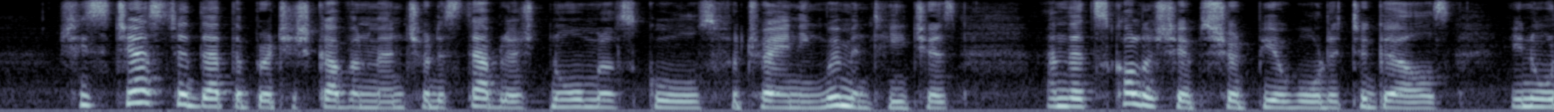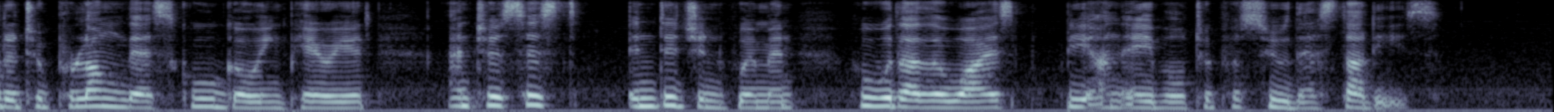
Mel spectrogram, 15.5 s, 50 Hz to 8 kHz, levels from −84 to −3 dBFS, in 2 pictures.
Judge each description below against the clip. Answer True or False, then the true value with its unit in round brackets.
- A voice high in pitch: False (180 Hz)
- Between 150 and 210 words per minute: True (170 wpm)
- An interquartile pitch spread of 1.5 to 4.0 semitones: True (3.3 semitones)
